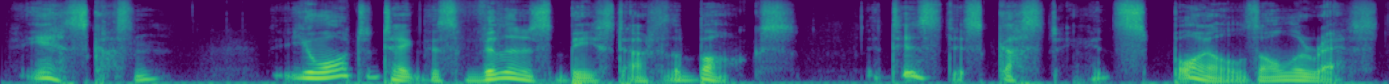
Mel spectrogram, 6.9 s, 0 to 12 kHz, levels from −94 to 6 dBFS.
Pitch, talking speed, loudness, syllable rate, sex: 130 Hz, 165 wpm, -23 LUFS, 4.5 syllables/s, male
